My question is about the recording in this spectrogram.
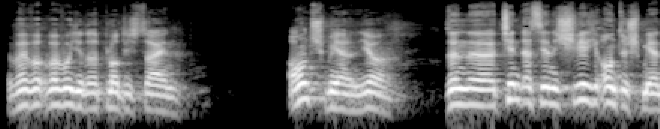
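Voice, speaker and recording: A man with a slightly raised voice gives an informal talk to parents. He speaks haltingly, often restarting and searching for words. He keeps turning to his listeners with questions. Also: fairly high pitch, fairly bright tone.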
